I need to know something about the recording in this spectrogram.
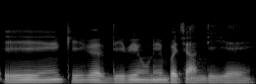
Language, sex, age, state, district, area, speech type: Dogri, male, 30-45, Jammu and Kashmir, Kathua, rural, spontaneous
